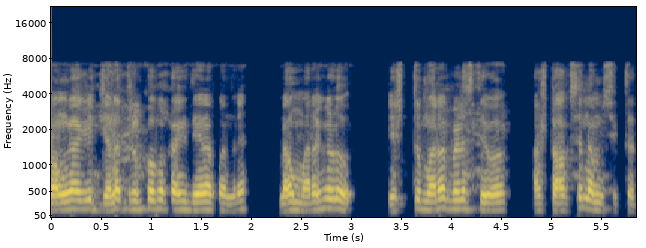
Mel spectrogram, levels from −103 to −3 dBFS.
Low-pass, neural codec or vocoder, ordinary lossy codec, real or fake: 7.2 kHz; vocoder, 44.1 kHz, 128 mel bands, Pupu-Vocoder; none; fake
